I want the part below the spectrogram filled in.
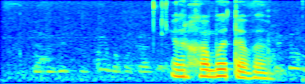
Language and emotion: Russian, neutral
